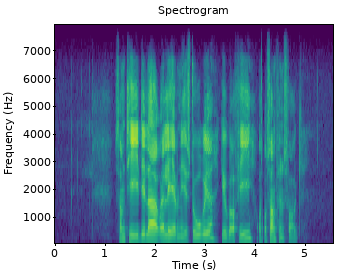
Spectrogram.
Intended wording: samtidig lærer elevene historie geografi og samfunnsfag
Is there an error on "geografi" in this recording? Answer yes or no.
no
